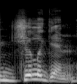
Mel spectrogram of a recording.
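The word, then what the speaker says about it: dealgan: favorite type of spindle it's called a gilligan it's not spelled that way it's spelled d-e-a-l-g-a-n it's a scottish style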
